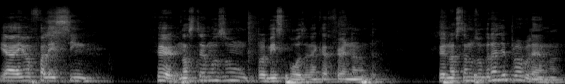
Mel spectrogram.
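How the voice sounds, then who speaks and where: In a room with audible echo, a man with a fairly high pitch and vocal fry talks fairly quickly with lively intonation, stopping often for long pauses. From Brazil, rural. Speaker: microgreens entrepreneur, veterinarian. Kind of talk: casual chat.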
